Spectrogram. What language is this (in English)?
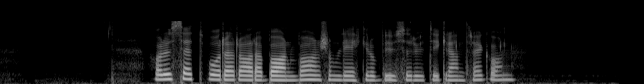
Swedish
